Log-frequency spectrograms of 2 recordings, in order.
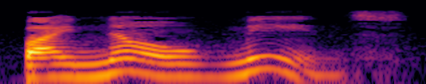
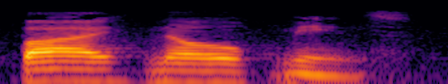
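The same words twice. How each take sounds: First: Slow, heavy "By no means"; a firm, deliberate "By no means"; emphatic denial. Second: Slow, softer "By no means"; a quiet, deliberate "By no means"; emphatic denial. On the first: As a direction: lean on every word of "By no means". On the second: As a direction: drop the voice and slow each word of "By no means". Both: Acted. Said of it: "Paul will emphatically answer".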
